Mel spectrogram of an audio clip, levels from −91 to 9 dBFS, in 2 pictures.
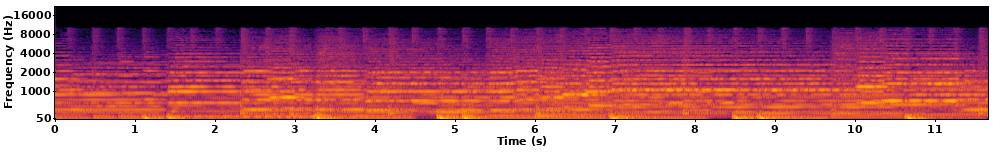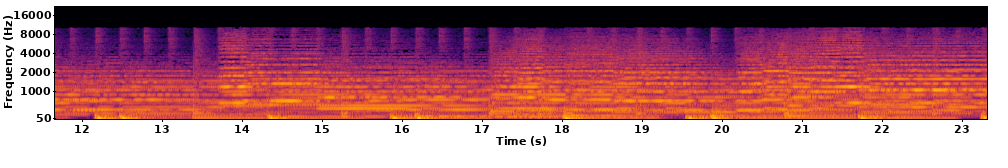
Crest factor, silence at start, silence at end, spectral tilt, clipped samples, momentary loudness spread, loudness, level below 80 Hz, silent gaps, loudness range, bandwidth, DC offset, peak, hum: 14 dB; 0 s; 0 s; -5.5 dB/octave; under 0.1%; 6 LU; -15 LUFS; -20 dBFS; none; 2 LU; 10.5 kHz; under 0.1%; 0 dBFS; none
